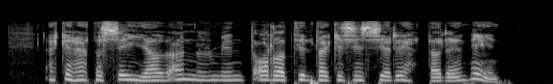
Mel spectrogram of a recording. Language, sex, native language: Icelandic, female, Icelandic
